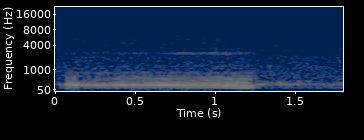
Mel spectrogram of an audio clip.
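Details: Sleepy puppy snoring: a single drawn-out, buzzing low snore lasting about a second in a quiet room.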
